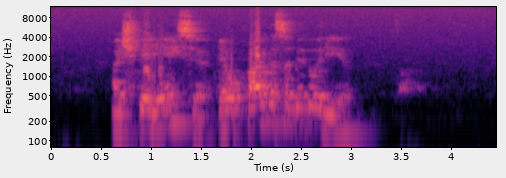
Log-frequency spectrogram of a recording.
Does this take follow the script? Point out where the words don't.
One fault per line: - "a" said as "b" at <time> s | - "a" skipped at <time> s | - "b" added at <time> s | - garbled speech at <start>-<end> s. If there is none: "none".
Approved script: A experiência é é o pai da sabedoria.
- "é" skipped at 1.8 s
